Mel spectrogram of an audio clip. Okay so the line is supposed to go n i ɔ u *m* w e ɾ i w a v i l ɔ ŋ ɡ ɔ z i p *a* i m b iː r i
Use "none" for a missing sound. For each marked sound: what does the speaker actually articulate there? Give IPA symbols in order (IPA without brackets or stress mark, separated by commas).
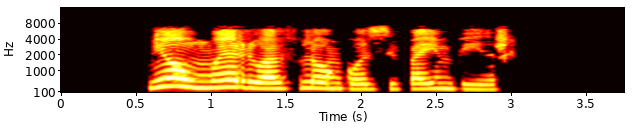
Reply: m, a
